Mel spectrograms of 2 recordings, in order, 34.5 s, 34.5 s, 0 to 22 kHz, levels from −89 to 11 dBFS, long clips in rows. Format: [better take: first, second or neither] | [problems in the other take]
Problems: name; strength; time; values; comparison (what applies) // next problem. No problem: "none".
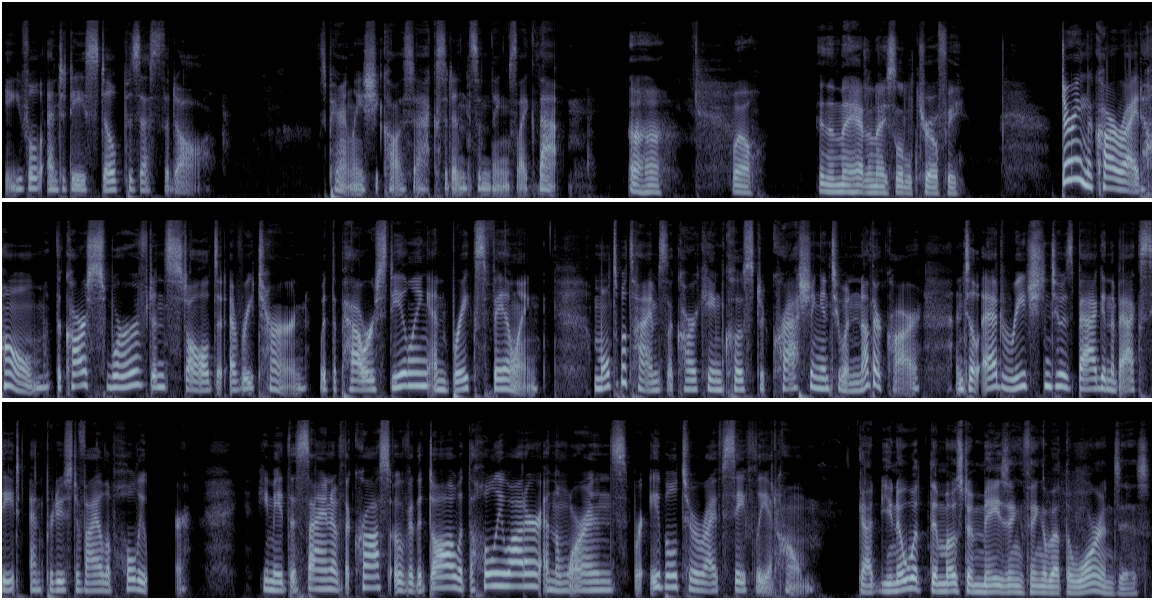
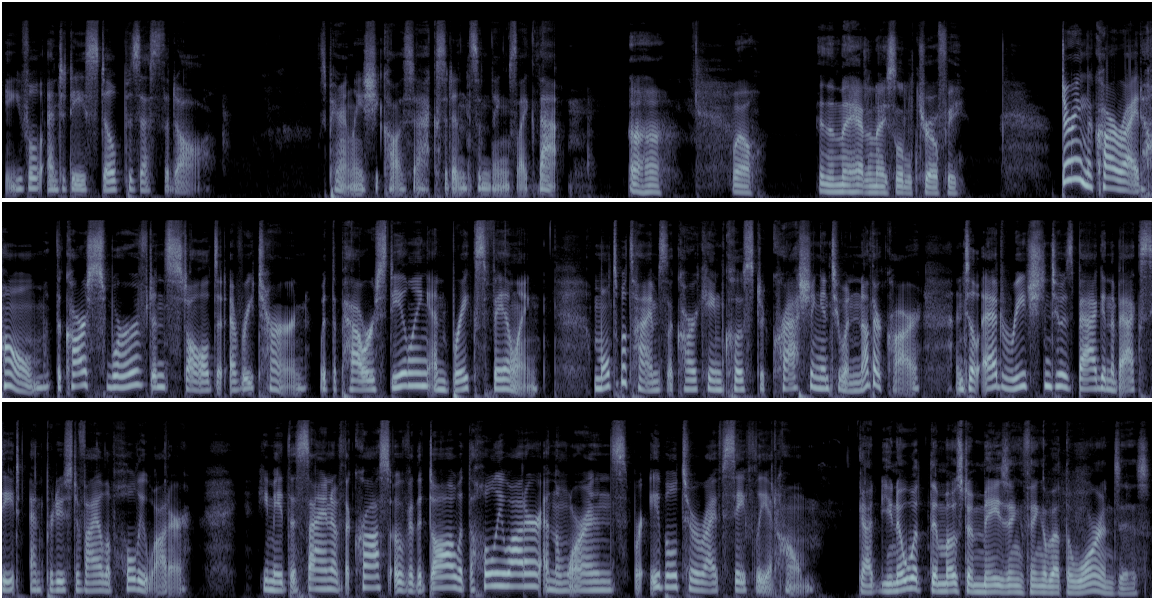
second | audio cutting out; at 24 s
